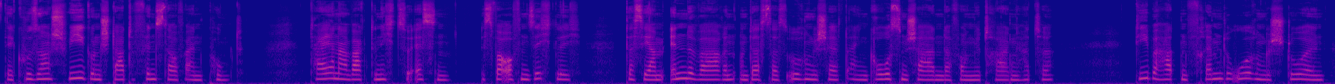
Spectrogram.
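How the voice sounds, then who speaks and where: A woman narrating a literary book chapter in a slow, measured, even reading. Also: medium pitch, dry recording, clean studio sound. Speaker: audiobook narrator.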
